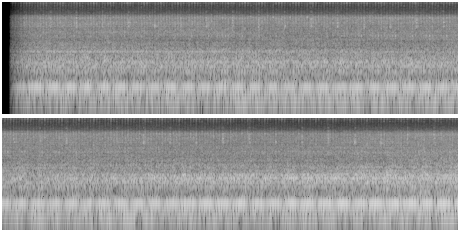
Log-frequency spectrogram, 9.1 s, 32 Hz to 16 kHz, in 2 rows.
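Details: Audi TT 3.2 V6 petrol idling steadily with a light quick tick about three per second on top; timing chains being investigated as a possible source.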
